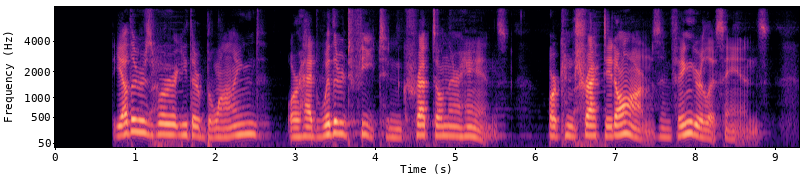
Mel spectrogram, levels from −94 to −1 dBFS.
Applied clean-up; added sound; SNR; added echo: neural mask model DeepFilterNet 3.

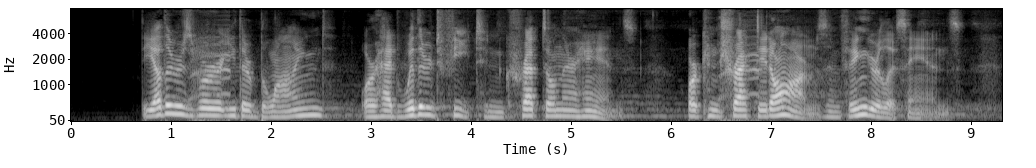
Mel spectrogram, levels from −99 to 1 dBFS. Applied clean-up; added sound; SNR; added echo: none; Bird; 14 dB; reverberation time 2.1 s.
